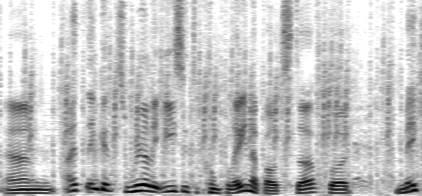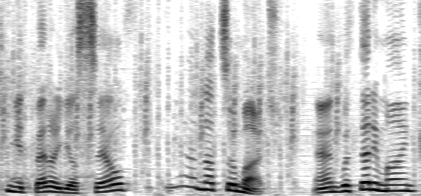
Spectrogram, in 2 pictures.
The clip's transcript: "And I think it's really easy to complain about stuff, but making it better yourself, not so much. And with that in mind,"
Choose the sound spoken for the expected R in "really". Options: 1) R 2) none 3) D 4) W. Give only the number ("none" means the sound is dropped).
1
